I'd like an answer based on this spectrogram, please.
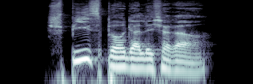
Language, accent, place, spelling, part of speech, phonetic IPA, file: German, Germany, Berlin, spießbürgerlicherer, adjective, [ˈʃpiːsˌbʏʁɡɐlɪçəʁɐ], De-spießbürgerlicherer.ogg
- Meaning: inflection of spießbürgerlich: 1. strong/mixed nominative masculine singular comparative degree 2. strong genitive/dative feminine singular comparative degree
